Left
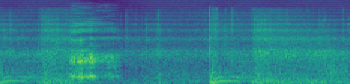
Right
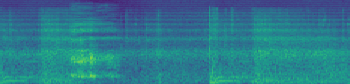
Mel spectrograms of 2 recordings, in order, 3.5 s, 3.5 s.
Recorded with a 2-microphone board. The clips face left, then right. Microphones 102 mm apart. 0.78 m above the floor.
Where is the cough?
45° left (ahead or behind), 1.3 m.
